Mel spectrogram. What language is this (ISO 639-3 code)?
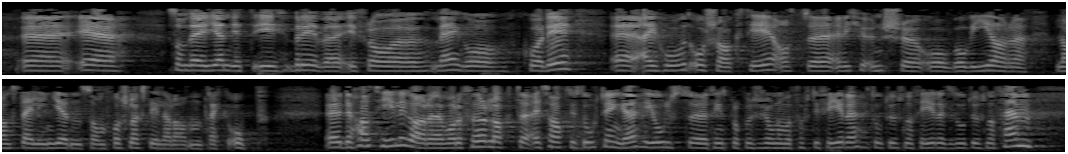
nno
